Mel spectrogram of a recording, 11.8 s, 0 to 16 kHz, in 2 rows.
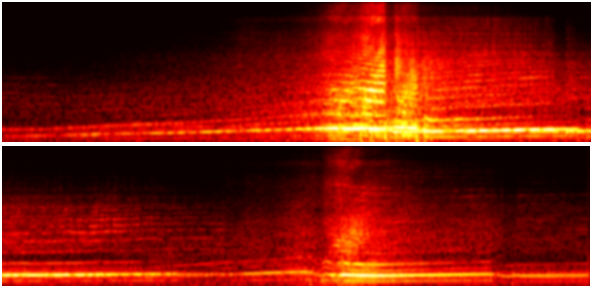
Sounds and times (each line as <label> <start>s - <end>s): sidecars and classic superbike pactices 0.0s - 11.7s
